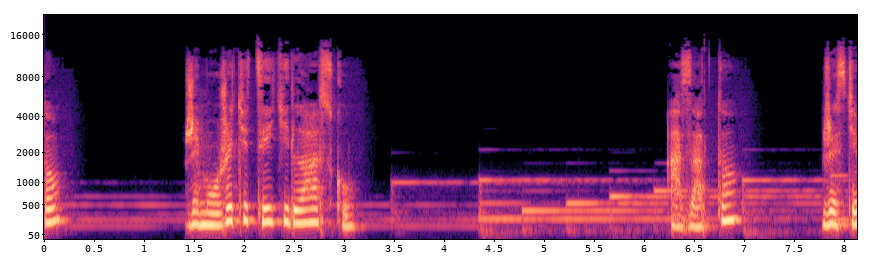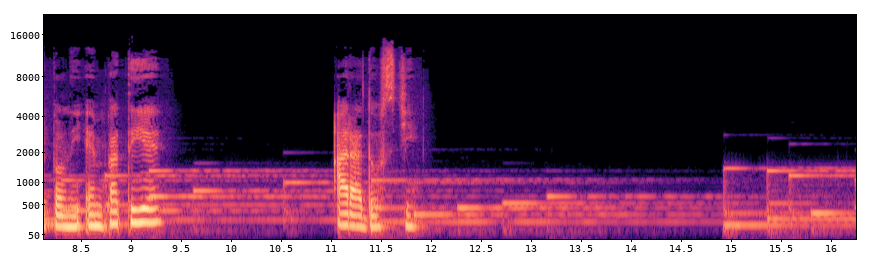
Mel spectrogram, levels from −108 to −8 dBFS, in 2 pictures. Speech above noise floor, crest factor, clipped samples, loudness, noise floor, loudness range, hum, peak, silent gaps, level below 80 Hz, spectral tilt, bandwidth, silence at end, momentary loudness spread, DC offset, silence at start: 32 dB; 20 dB; under 0.1%; -20 LUFS; -51 dBFS; 16 LU; none; -2 dBFS; none; -62 dBFS; -5 dB/octave; 13.5 kHz; 0 s; 22 LU; under 0.1%; 0 s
